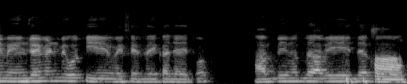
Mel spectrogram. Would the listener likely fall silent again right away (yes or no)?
yes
